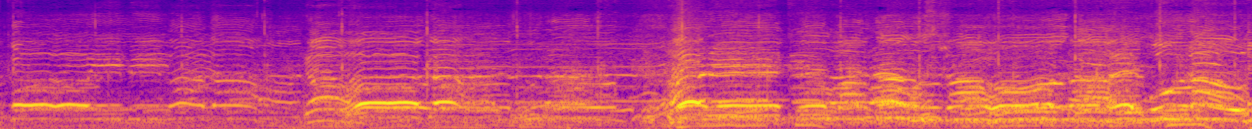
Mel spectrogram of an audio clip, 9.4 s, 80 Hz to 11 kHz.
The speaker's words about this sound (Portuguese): Uma multidão que está acompanhando o sepultamento do pastor Shankar, que foi assassinado na noite do dia 17 de março. Os irmãos estão cantando com força.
